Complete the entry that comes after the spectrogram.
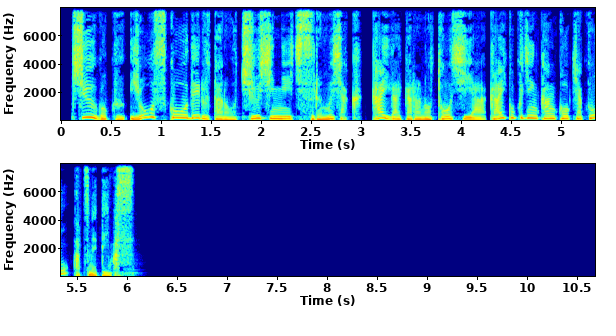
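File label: Japanese Corporate Male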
